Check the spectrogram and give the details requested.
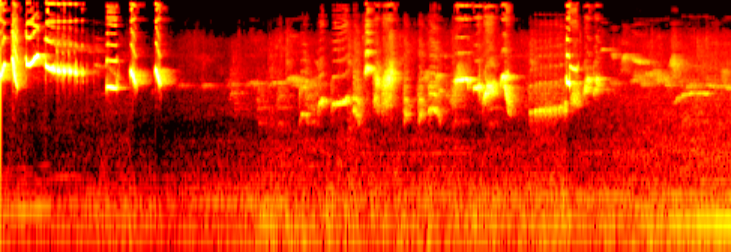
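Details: Orange-headed thrush singing to provoke answers from other birds: opening burst of sharp high slurred notes, followed by softer varied warbling phrases and a rising whistle, with steady low hum behind.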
